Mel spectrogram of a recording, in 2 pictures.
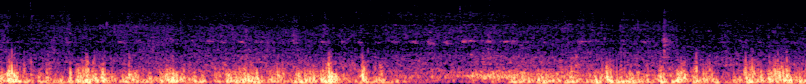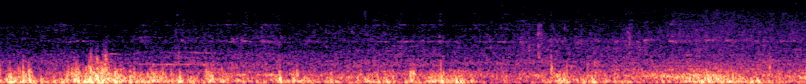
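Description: Wind buffeting the microphone in uneven gusts, a low rumble that swells and eases.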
